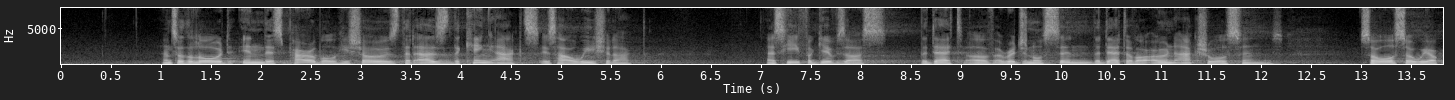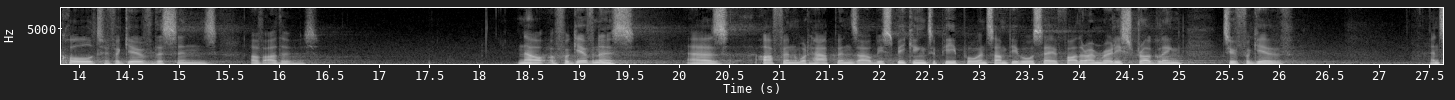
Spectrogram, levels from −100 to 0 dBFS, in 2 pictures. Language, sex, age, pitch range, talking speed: English, male, 20-39, 120-140 Hz, 150 wpm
